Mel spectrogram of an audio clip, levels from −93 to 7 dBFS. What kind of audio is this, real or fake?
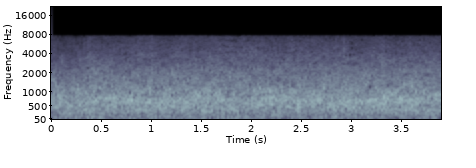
fake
